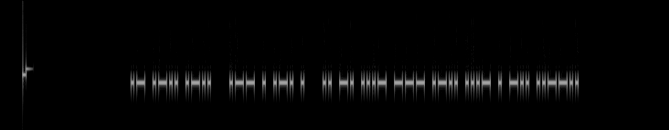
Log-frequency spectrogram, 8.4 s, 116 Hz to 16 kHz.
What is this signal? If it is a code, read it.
Morse code, heard as a keyed tone, about 34 wpm, 700 Hz. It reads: ALL WERE INVOLVED?
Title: Sentences from Top 1000 Words - Review Part 5 - 35wpm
